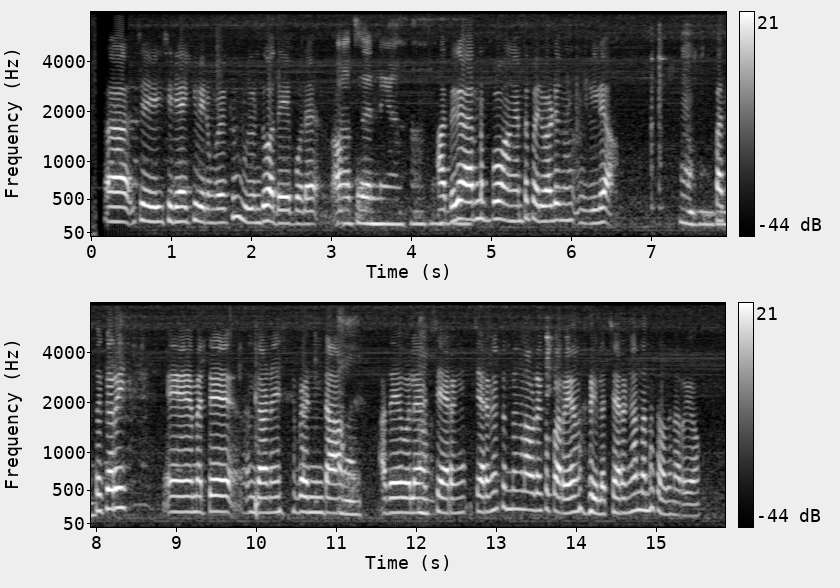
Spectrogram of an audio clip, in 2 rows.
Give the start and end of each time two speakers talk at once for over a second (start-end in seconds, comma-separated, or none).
none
